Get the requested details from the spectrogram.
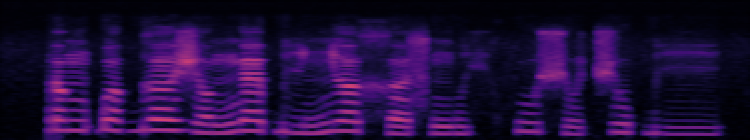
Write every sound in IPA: ɾ ʌ˥ ŋ ɓ ʌ˥ ɡ ɜ˥ ʒ ʌ˩ ŋ ɛ˥ ɓ i˩ ɲ ɜ˥ x ɜ˩ s ŋ u˩ ç f u˥ ʃ ʊ˩ t͡ʃ ʊ˥ ɓ i˩

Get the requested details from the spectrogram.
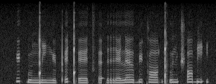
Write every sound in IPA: ʏ˦ k͡p u˨ ŋ͡ǃ i˨ ŋ ʏ˨ pʼ ɘ˦ ǃʼ ɘː˨ t͡sʼ ə˨ ʔ r ɘ˨ l əː˦ ʊ̯ ɓ ʏ˦ k ɔː˦ ǃʼ u˦ n t͡ʃʼ ɔ˦ ɓ i˦ ʔ

